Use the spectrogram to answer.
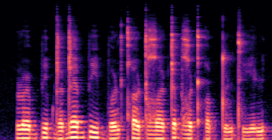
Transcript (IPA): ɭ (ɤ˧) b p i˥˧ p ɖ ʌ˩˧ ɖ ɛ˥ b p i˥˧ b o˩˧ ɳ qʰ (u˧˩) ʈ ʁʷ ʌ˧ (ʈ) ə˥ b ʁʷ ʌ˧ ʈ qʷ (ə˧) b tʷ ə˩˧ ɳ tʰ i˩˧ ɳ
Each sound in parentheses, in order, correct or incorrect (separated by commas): incorrect, correct, correct, incorrect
